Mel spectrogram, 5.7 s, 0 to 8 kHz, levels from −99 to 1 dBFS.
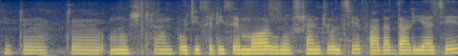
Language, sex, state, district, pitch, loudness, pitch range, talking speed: Bengali, female, West Bengal, Paschim Medinipur, 175 Hz, -18 LUFS, 170-180 Hz, 125 wpm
